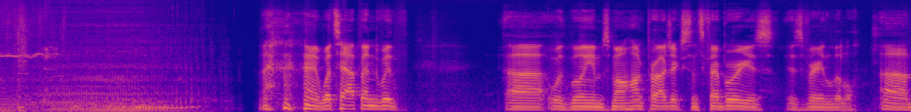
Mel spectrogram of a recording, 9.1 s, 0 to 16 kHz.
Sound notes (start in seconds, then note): 2.6 laughs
